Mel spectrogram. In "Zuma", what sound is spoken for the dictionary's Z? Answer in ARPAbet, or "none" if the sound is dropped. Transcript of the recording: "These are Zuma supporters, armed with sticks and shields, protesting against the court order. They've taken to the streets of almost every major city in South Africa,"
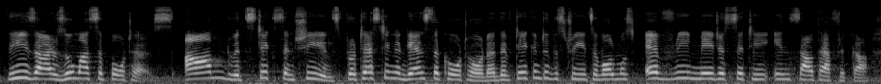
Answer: Z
